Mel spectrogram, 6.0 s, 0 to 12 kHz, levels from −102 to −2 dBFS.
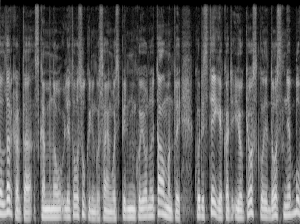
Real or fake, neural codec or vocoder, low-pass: real; none; 10.8 kHz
